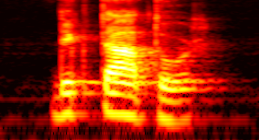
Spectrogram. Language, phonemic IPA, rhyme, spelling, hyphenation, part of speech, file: Dutch, /ˌdɪkˈtaː.tɔr/, -aːtɔr, dictator, dic‧ta‧tor, noun, Nl-dictator.ogg
- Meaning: 1. dictator (tyrant, despot) 2. dictator (Roman magistrate with expanded powers)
